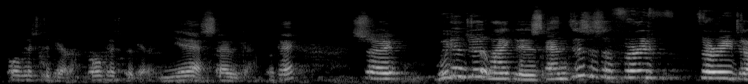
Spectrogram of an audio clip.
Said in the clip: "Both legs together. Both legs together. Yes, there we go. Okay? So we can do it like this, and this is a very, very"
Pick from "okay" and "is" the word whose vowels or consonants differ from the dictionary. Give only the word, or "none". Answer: none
